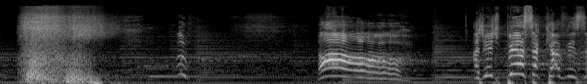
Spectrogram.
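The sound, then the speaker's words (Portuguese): A voice imitates rushing wind with a loud, breathy whoosh lasting about a second, followed by a few short voiced vocal sounds. “E esse vento fazia assim, ó.”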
